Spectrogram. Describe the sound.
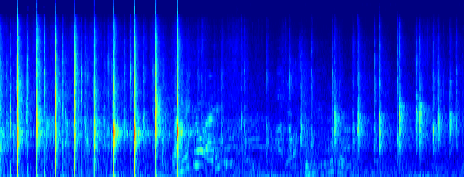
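Loud, steady rhythmic hand claps, about three per second, give way to quieter, scattered applause, with voices murmuring underneath.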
